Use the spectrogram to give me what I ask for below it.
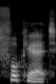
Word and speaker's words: Phuket: It's pronounced Phuket here. Okay, fuck it, yeah, Phuket, yeah.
